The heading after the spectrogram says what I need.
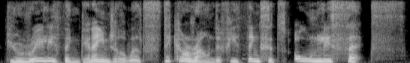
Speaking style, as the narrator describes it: hisses, lips curling in a snarl

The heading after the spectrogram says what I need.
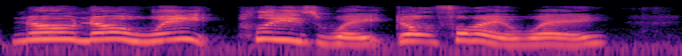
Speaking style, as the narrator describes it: she shouted in her sleep

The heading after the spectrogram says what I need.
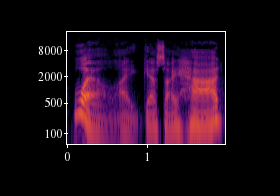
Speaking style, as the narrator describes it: Travis said gruffly

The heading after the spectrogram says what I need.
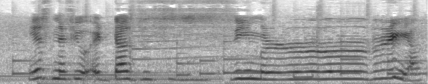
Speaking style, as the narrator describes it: he stammered

